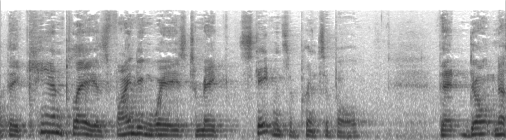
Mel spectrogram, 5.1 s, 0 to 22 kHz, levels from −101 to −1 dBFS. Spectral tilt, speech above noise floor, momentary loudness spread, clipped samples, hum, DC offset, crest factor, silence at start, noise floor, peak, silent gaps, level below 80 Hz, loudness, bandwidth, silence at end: -5.5 dB/octave; 23 dB; 8 LU; under 0.1%; none; under 0.1%; 16 dB; 0 s; -47 dBFS; -8 dBFS; none; -58 dBFS; -24 LUFS; 16.5 kHz; 0 s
